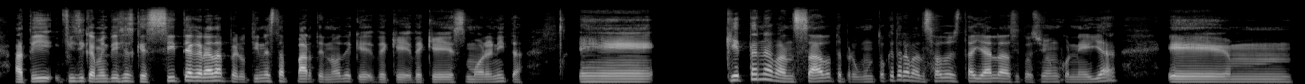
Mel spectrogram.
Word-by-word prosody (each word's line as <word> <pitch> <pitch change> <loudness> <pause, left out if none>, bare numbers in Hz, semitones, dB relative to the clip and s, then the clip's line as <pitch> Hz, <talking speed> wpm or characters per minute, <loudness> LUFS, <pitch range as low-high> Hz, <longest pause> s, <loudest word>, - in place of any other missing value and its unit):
A - - +4
ti 150 +2 +1
físicamente 150 -2 -1
dices 150 0 -1
que 135 - -1
sí 170 +7 +7
te 185 - +7
agrada, 170 -1 +5
pero 120 -2 -7
tiene 140 +2 -7
esta 145 +1 -1
parte, 130 -2 0
¿no?, 120 +3 -9
de 140 - -9
que 115 - -7
de 115 0 -7
que 110 -2 -5
de 115 - -5
que 115 0 -2
es 115 - 0
morenita. 120 +5 -6 0.6
Eh, 130 0 +3 0.7
¿qué 200 +2 +4
tan 240 +4 -1
avanzado?, 150 - +4
te - - -12
pregunto, 125 +2 -15
¿qué 195 - -9
tan 210 -1 -5
avanzado 155 -1 -3
está 150 0 -5
ya 140 -1 0
la 140 -2 -2
situación 125 +1 -11
con 115 -2 -13
ella? 135 +7 -4 0.5
Em, 125 -1 -1
130 Hz, 170 wpm, -24 LUFS, 120-150 Hz, 0.7 s, sí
